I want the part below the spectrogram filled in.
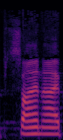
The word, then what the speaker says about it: Sin: And as they got into the desert called Sin, it's pronounced like the word sin, S-I-N, but it's spelled that way, but in the Hebrew pronounced Sin.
